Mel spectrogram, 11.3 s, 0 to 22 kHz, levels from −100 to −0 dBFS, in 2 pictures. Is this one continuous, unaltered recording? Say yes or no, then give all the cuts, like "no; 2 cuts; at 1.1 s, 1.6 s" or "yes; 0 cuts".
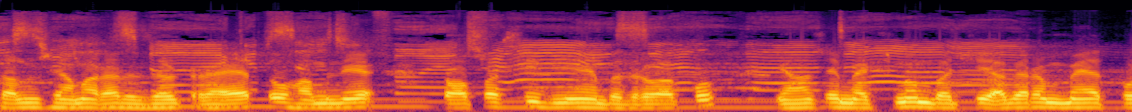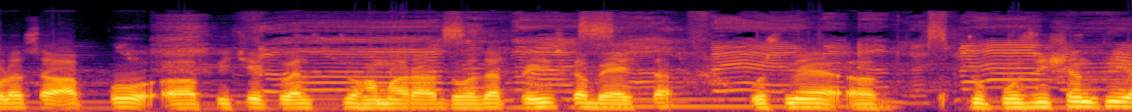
yes; 0 cuts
